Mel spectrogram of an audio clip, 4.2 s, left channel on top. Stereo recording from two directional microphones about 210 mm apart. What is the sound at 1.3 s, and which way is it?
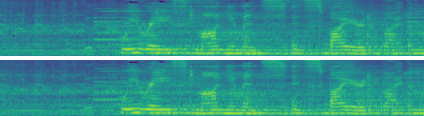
A woman's voice, 25° right (ahead or behind).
